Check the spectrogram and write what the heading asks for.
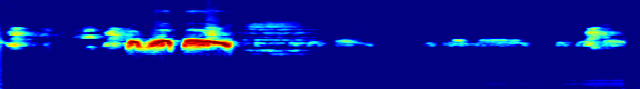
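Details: Spotted dove "thúc gù" urging coo in native-field voice, used to lure wild doves: faint soft notes lead into a strong short coo and a longer sustained coo, then scattered quiet murmurs trail off.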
